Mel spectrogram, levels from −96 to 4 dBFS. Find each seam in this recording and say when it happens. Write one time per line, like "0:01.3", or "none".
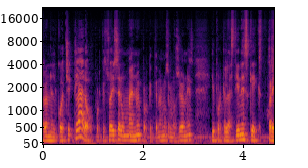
none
